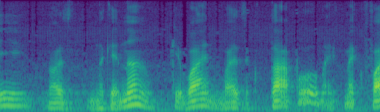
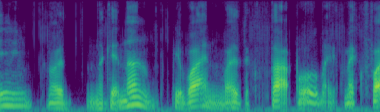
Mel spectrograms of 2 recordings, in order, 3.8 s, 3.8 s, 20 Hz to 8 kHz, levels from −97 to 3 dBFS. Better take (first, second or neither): first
